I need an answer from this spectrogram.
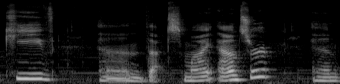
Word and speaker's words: Kyiv: Before I would have said Kiev, but I think that the pronunciation is actually Kyiv, and that's my answer, and we'll see if I'm correct.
